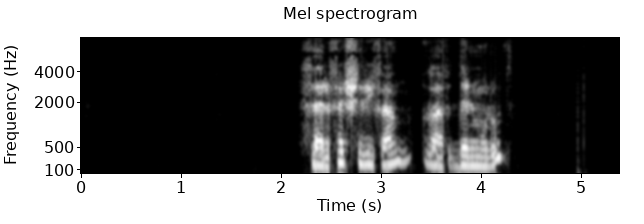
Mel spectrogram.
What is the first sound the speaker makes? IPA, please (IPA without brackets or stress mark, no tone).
θ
